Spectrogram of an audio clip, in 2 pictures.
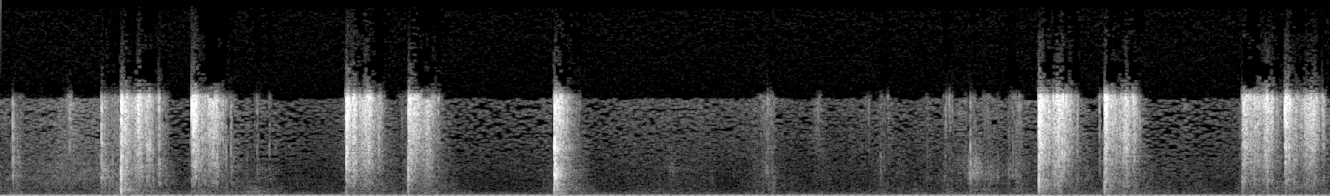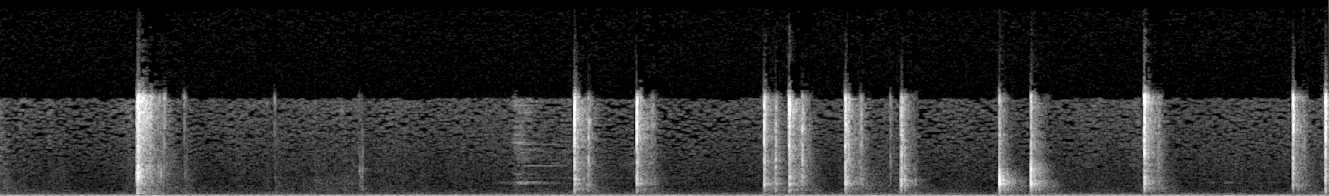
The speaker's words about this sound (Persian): عجب صدای دلانگیزی دارد این سکه ها.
